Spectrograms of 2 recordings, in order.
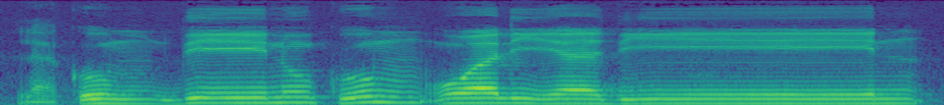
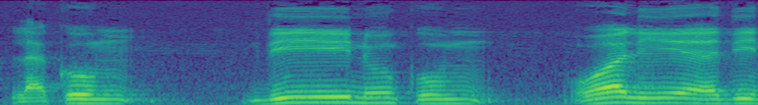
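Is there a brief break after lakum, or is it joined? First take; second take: joined; break. First: The words run on without any stop. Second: There is a brief stop after lakum. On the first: The speaker calls it right. "kita harus sambung" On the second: The speaker calls it wrong. "kita berhenti seakan-akan sakta"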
